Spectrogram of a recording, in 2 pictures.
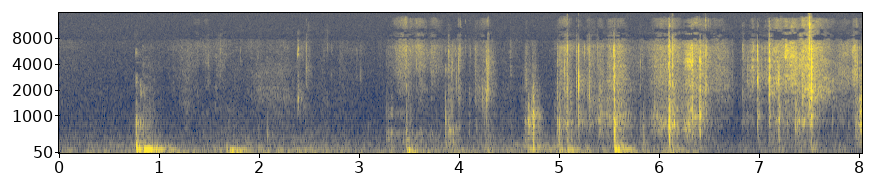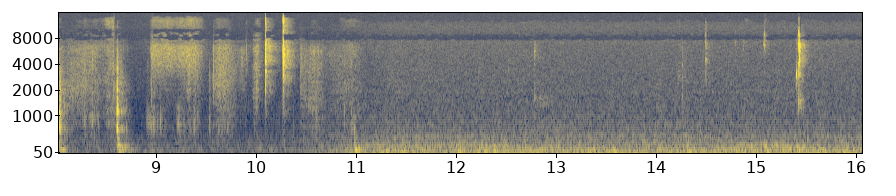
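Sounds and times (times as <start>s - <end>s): notebook pages rustling: 3.4s - 11.0s.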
